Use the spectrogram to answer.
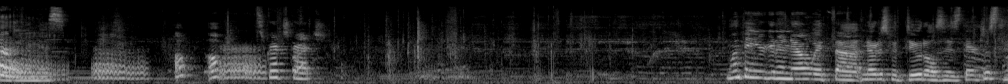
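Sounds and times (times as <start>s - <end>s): puppies whimpering: 0.0s - 5.2s.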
